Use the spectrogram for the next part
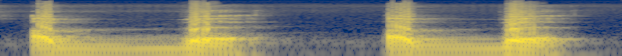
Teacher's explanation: بولیں اب، تو ہم دیکھتے ہیں کہ ہمارے دونوں ہونٹ آپس میں مل جاتے ہیں، اب اب، اس لیے بے کا مخرج جو ہے وہ دونوں ہونٹ ہے۔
